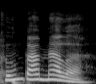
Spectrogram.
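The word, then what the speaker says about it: Kumbh Mela: Kumba mela.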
